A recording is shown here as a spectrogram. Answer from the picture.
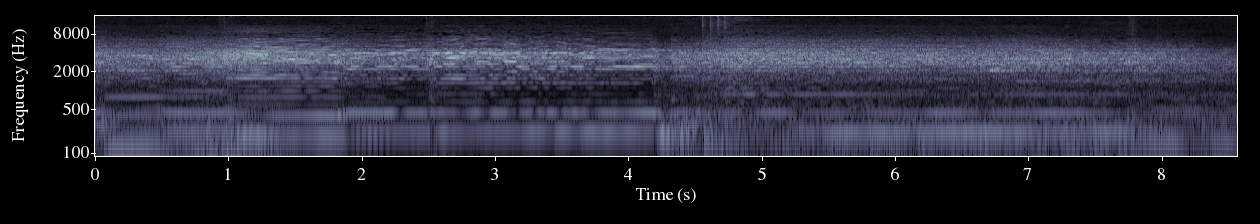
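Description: Electric guitar playing sustained, ringing chords that change every second or two, then one long held chord from about four seconds in.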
